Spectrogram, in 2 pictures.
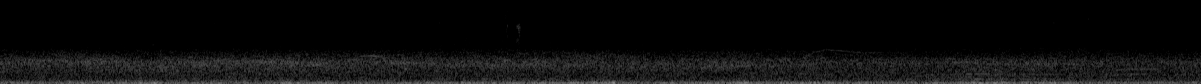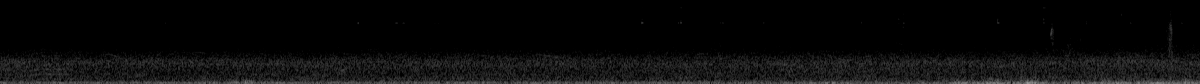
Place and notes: Figsbury Ring, Firsdown, UK - 038 Birds, aircraft, dogs
7 February 2017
